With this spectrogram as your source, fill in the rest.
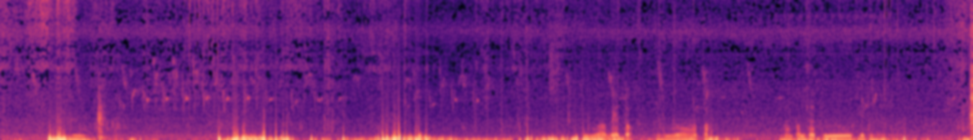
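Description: A fishing net rustles as hands pull it out of dry grass and soil.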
